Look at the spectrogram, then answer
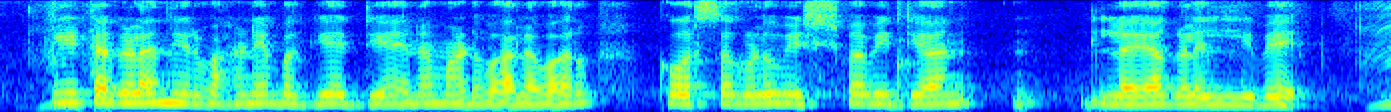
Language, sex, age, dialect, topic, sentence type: Kannada, female, 18-24, Mysore Kannada, agriculture, statement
